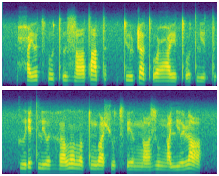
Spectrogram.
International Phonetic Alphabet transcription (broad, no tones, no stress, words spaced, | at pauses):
ħeə̯t͡sʼutʼɯ zɑtˤat | tʉʈɐtʼo ʕetʼotlʲɯt | kɯɾʲɑtlʲoə̯ ɦɐlˠulˠʉt ŋʷɑʃut͡sʼeə̯ ŋɑzuŋɑ lʲɯɭɑ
